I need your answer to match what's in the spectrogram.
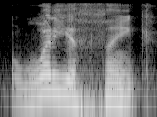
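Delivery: ordinary talk, nothing marked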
